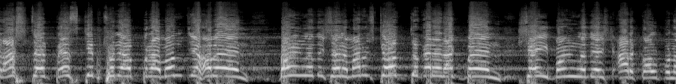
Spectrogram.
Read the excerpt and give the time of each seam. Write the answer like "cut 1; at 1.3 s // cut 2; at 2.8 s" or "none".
none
